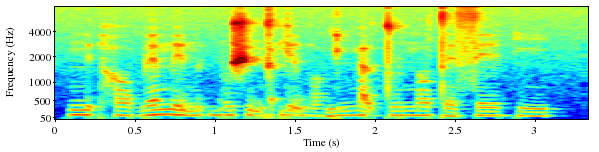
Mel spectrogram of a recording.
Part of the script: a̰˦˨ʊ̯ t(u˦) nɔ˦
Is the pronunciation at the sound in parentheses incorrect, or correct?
correct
